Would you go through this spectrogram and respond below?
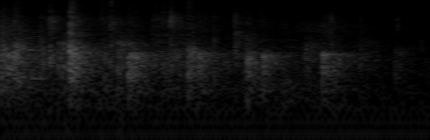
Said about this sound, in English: Clapping like you half believe it.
